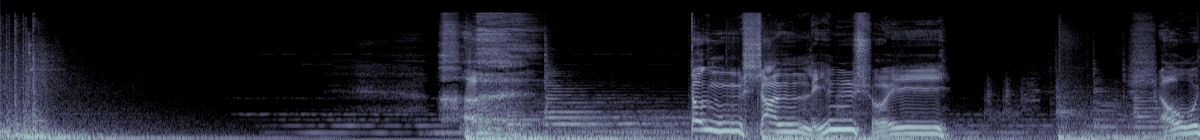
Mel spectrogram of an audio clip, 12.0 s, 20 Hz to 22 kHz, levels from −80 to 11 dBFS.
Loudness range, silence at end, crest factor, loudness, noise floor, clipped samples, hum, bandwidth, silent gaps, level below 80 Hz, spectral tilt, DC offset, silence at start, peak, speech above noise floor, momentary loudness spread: 15 LU; 0 s; 16 dB; -20 LUFS; -45 dBFS; under 0.1%; none; 16 kHz; none; -26 dBFS; -5.5 dB/octave; 0.5%; 0 s; -4 dBFS; 29 dB; 23 LU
